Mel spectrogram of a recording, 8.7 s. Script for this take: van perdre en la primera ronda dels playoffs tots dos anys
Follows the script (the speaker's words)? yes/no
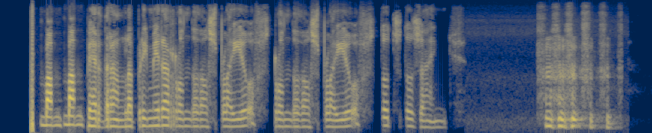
no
